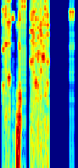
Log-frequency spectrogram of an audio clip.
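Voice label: Voice Emo Praise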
